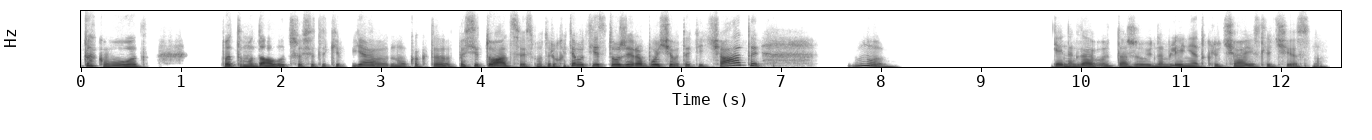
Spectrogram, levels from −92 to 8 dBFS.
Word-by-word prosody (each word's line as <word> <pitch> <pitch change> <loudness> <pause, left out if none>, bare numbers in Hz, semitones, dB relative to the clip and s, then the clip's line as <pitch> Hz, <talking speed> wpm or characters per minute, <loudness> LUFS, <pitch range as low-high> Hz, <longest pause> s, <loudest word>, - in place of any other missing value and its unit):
Так 240 -4 +3
вот. 155 -3 +2 0.8
Поэтому, 195 +2 +2
да, 150 -4 +6
лучше 190 +4 0
всё-таки 180 -2 -9
я, 220 -3 +1
ну, 195 -3 -3
как-то 155 -3 -4
по 195 - 0
ситуации 175 -11 +4
смотрю. 165 +3 -7
Хотя 255 - +2
вот 230 0 +1
есть 235 0 +2
тоже 225 -3 +5
рабочие 215 +4 +4
вот 185 +1 -6
эти 185 -1 -4
чаты. 255 - +1 0.9
Ну 230 - -3 1.6
Я 165 -1 +1
иногда 160 -1 +1
вот 145 +1 -8
даже 155 0 -2
уведомления 155 -2 -1
отключаю, 155 +3 -4
если 170 -1 -7
честно 160 +2 -10
175 Hz, 140 wpm, -22 LUFS, 155-215 Hz, 1.6 s, да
